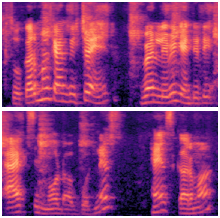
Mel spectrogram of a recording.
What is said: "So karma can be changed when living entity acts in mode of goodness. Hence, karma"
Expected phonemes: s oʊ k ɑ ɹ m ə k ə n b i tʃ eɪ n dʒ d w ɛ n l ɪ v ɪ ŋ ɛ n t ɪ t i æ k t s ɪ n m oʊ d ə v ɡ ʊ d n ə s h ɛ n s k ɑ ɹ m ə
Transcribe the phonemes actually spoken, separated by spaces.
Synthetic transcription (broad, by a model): s oʊ k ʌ ɹ m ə k ə n b i tʃ eɪ n dʒ d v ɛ n l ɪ v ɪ ŋ ɛ n t ɪ t i æ k t s ɪ n m oʊ d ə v ɡ ʊ d n ə s h ɛ n s k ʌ ɹ m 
